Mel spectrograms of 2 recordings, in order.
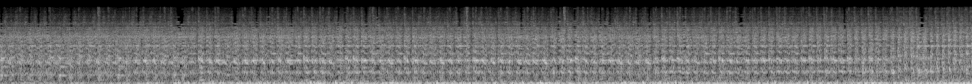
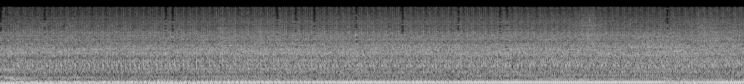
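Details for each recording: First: Mercedes W114 freshened engine on first starts, a big vacuum leak heard and tightened: lumpy idle with irregular chuffing about four a second; ignition timing believed really badly retarded. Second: Mercedes W114 freshened engine, official first start: steady even low idle with smooth unbroken beat, no misses; running healthy with no smoke.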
